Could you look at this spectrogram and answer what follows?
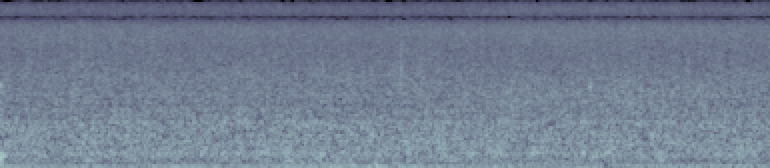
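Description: Steady, even rush of water from a backyard pool's rock waterfall splashing into the pool.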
